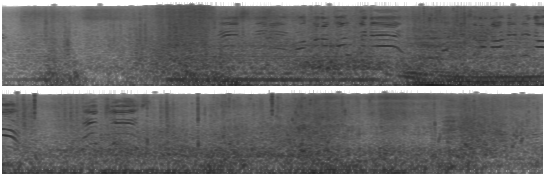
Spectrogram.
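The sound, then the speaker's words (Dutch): Rough sea water splashes and churns continuously around a small boat carrying refugees on a pitch-black night, with big waves, a deep rumble and roaring wind, while a girl wails and adults shout back and forth over the turbulent noise; the opening scene of a film. “Een bootje met vluchtelingen. Een pikzwarte nacht op de zee grote golven. Water slaat alle kanten op en een meisje jammert dat ze niet naar Europa wil.”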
